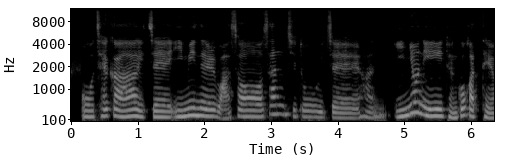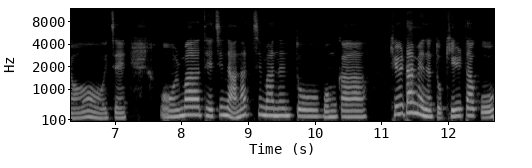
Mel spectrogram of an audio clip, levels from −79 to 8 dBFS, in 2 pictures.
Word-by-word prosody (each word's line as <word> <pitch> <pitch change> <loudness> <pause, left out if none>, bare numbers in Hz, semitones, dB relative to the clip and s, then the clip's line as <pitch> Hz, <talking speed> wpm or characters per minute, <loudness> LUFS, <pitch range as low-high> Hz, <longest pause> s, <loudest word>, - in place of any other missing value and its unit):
어 180 0 -3
제가 200 0 0
이제 175 -1 -2
이민을 200 +2 0
와서 185 +5 -2
산 255 +4 -7
지도 180 -7 -8
이제 145 -3 -6
한 185 +4 -10
2 185 +3 -2
년이 220 -7 +1
된 165 -5 -3
것 210 +8 -1
같아요. 165 -5 -2
이제 150 +1 -4 0.5
얼마 230 +6 +4
되지는 220 +1 +2
않았지만은 220 0 +2
또 190 -2 +1
뭔가 180 +1 +1 0.3
길다면은 255 -7 +4
또 150 -3 -5
길다고 200 -2 +1
190 Hz, 215 characters per minute, -30 LUFS, 175-215 Hz, 0.5 s, 얼마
